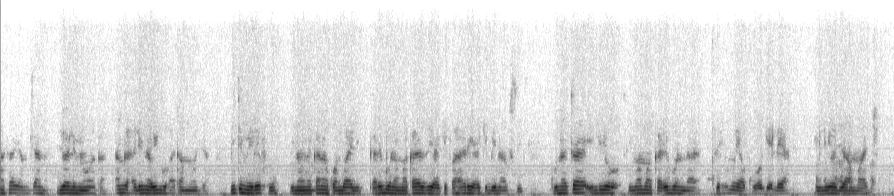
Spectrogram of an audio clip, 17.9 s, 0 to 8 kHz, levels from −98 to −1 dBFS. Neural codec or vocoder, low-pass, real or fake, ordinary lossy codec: none; 7.2 kHz; real; Opus, 32 kbps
